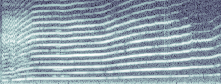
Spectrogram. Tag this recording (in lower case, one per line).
squeak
